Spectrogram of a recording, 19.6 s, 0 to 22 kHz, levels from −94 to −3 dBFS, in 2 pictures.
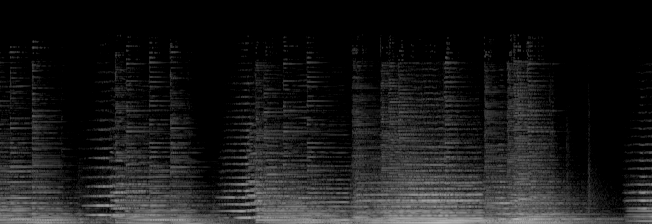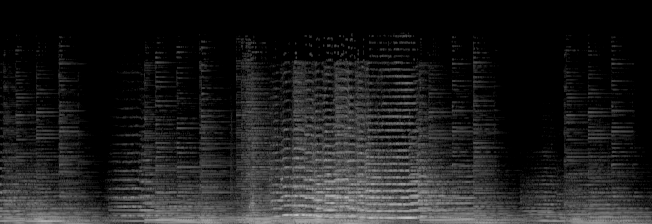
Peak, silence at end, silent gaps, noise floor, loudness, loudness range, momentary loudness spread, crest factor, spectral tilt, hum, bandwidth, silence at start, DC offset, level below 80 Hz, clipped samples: -16 dBFS; 0 s; none; -60 dBFS; -36 LUFS; 11 LU; 19 LU; 20 dB; -4.5 dB/octave; none; 19 kHz; 0 s; under 0.1%; -58 dBFS; under 0.1%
